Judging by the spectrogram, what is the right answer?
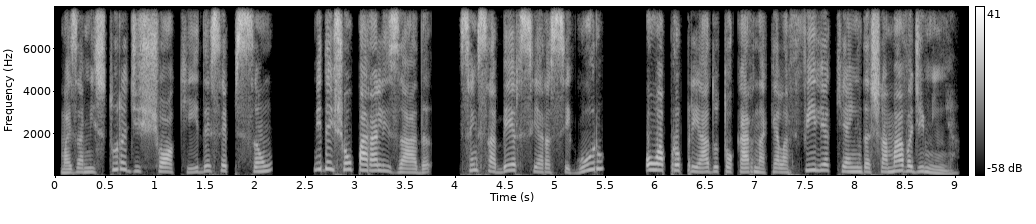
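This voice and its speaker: A middle-aged woman giving a dramatic, measured first-person narration of a family story. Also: medium pitch, mellow, dry recording, clean studio sound.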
